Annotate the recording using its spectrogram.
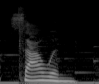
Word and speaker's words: Samhain: It looks like Samhain, spelled in English, Sam, S-A-M, Hain, H-A-I-N, but it is pronounced Samhain. I think I pronounced it incorrectly the first time. It's Samhain.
